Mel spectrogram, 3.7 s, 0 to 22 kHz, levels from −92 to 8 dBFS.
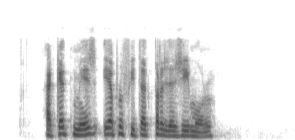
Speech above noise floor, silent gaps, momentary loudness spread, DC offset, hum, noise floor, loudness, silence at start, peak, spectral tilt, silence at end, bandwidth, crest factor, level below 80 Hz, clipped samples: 61 dB; none; 8 LU; under 0.1%; none; -86 dBFS; -25 LUFS; 0.6 s; -2 dBFS; -6.5 dB/octave; 1.05 s; 7.6 kHz; 24 dB; -64 dBFS; under 0.1%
